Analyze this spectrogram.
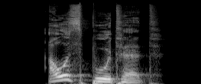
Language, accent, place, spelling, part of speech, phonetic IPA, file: German, Germany, Berlin, ausbuhtet, verb, [ˈaʊ̯sˌbuːtət], De-ausbuhtet.ogg
- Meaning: inflection of ausbuhen: 1. second-person plural dependent preterite 2. second-person plural dependent subjunctive II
